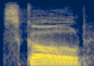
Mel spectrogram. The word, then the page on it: scold: American English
